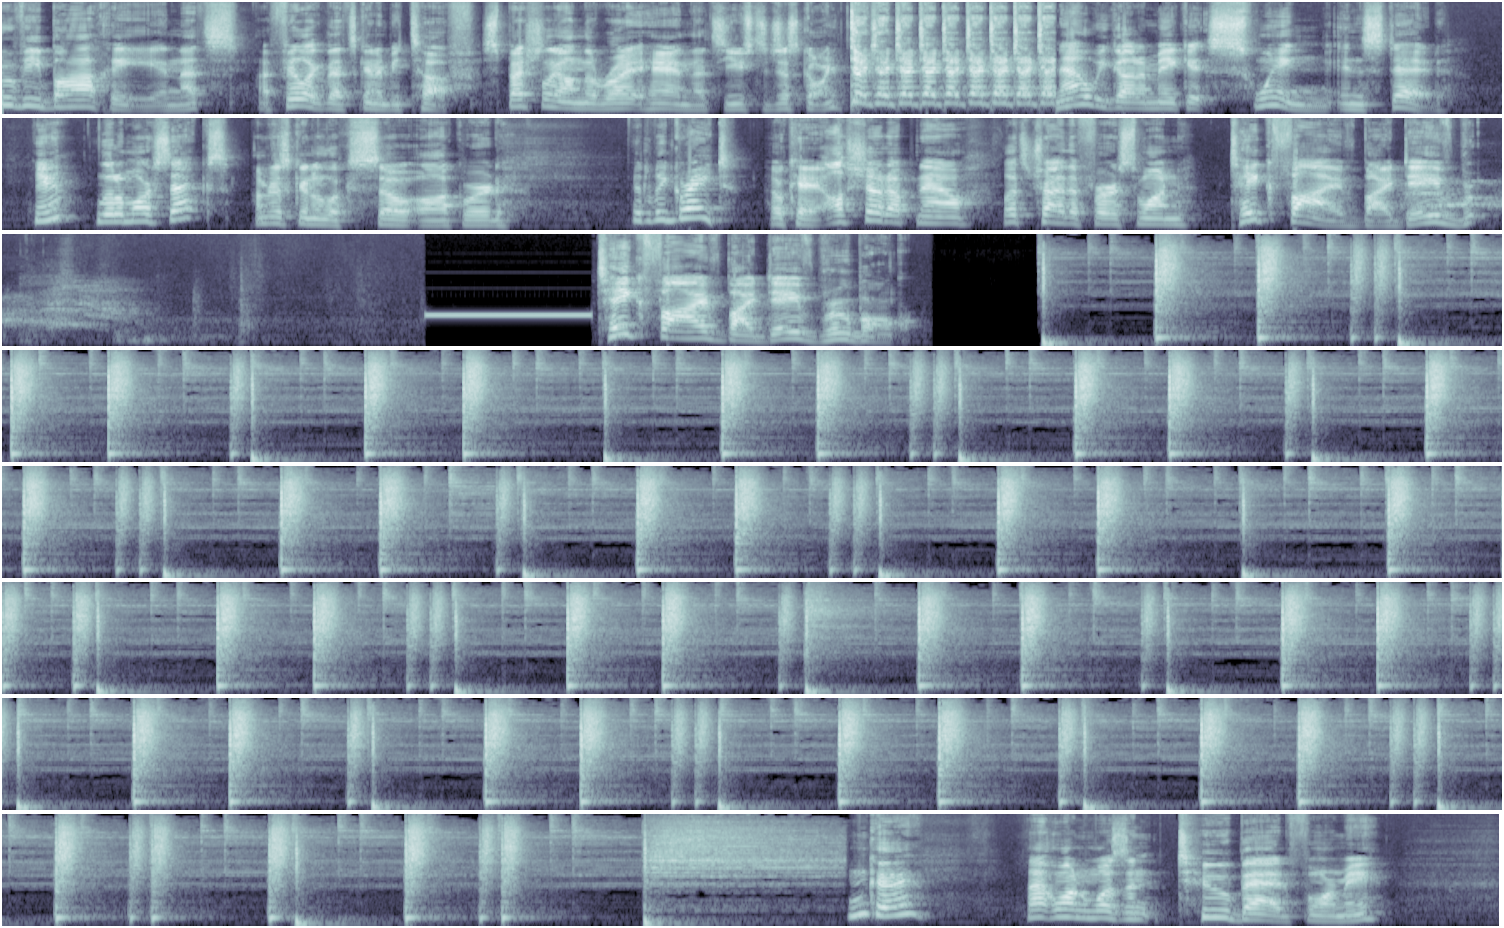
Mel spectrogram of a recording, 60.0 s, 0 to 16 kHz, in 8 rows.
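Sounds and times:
jazz drum kit groove: 0:04.2 - 0:05.3, 0:20.2 - 0:56.8.

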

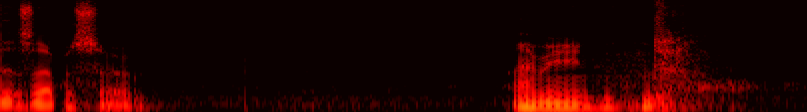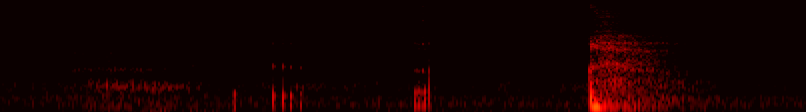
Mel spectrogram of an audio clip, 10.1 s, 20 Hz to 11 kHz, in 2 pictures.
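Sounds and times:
faint breath: 0:04.2 - 0:06.4
man sighing: 0:08.7 - 0:09.4.

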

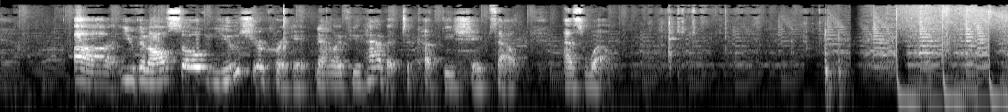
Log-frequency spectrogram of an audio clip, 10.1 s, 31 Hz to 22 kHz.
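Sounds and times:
faint background music: 0:00.0 - 0:08.7
metal tray scraping: 0:06.3 - 0:08.6.

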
